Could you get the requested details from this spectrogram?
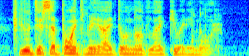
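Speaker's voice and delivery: cat-folk character voice. Chatting while building orcs, joking in a Khajiit voice. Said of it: "I'm doing a Khajiit voice".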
